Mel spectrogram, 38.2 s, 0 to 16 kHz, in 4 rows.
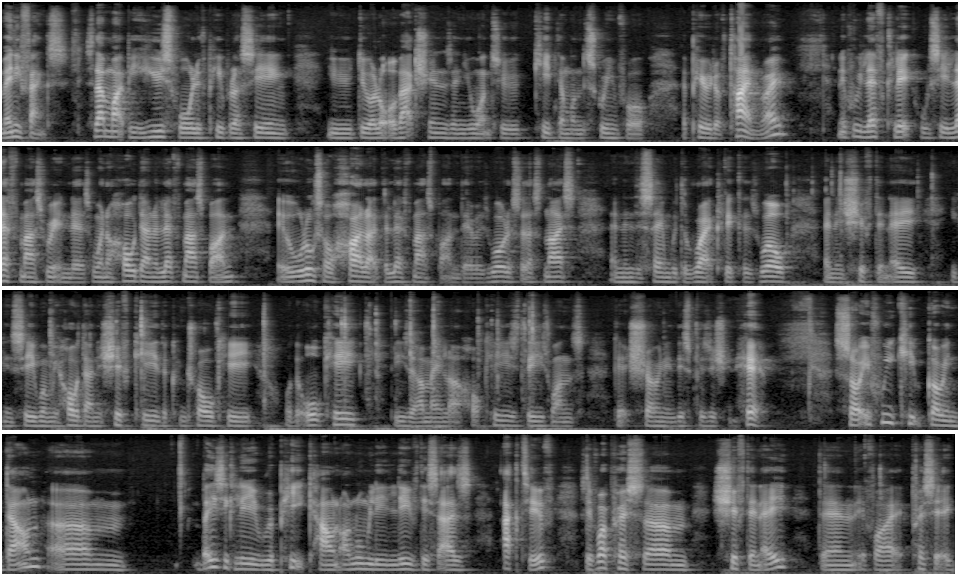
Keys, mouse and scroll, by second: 8.5-13.8 drag, 15.3 right click, 17.9 shift+a, 35.8 shift+a, 37.8 shift+a.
